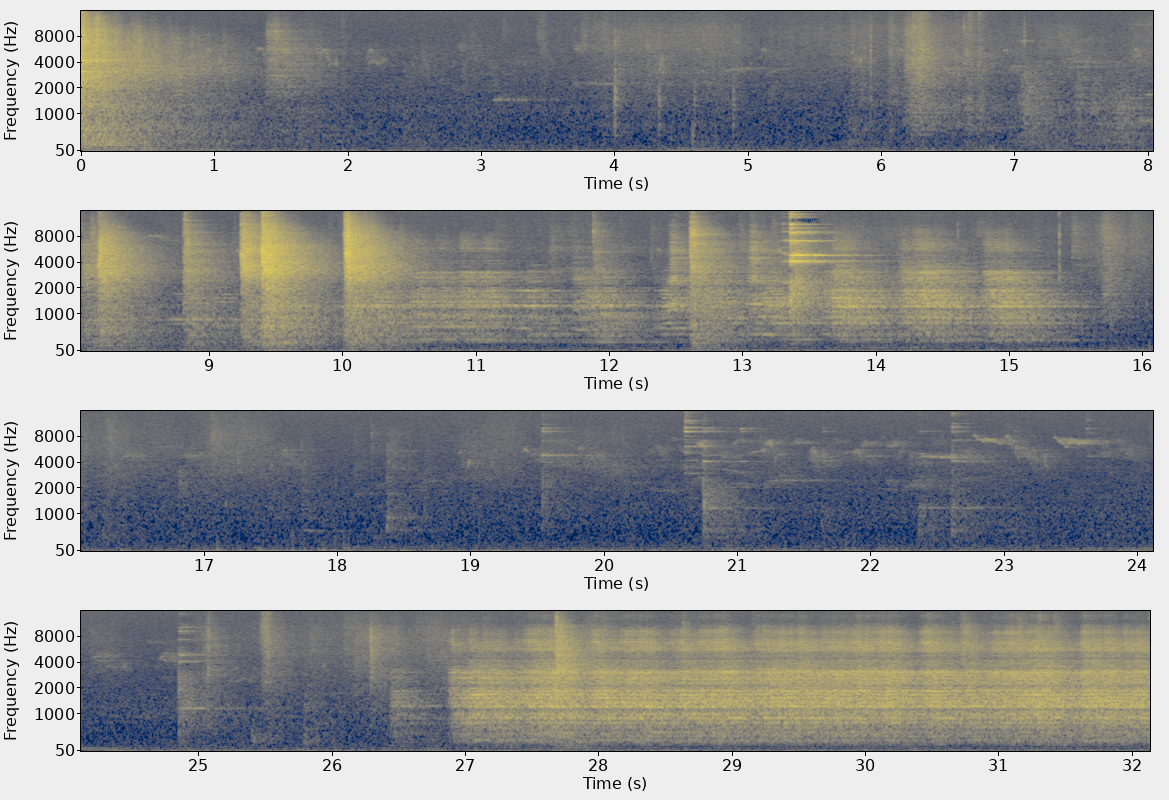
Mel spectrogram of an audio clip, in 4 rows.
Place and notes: {
  "title": "Braunschweig, Gewächshaus Mittelweg, Öffnen der Seitenwände",
  "latitude": "52.28",
  "longitude": "10.53",
  "altitude": "74",
  "timezone": "Europe/Berlin"
}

